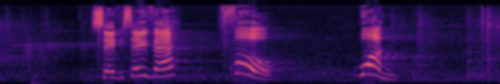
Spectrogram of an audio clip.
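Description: Sports shoes squeak loudly on a hard court floor.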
